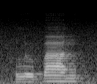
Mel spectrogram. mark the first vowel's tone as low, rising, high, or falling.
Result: low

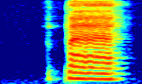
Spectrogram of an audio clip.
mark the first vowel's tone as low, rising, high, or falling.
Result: low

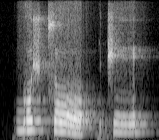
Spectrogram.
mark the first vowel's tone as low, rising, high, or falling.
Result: high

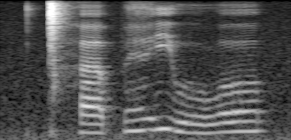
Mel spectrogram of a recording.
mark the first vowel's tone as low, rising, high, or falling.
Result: low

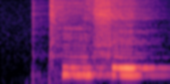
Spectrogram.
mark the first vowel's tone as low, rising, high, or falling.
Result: high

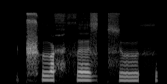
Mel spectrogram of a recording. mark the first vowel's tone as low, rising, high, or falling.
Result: low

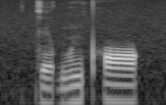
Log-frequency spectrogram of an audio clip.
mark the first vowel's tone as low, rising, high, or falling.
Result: low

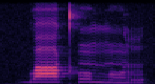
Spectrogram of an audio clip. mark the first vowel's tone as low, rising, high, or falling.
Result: high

